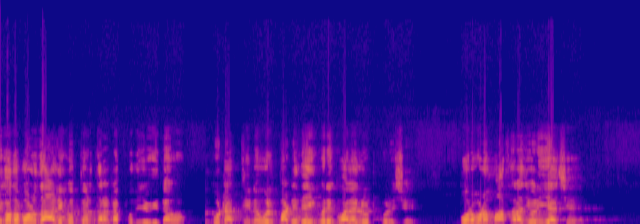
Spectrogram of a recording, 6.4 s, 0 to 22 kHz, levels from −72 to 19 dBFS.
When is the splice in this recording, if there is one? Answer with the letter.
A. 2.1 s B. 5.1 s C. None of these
A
